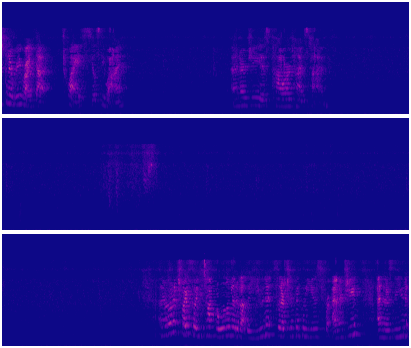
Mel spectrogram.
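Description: A young woman speaks calmly, explaining.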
